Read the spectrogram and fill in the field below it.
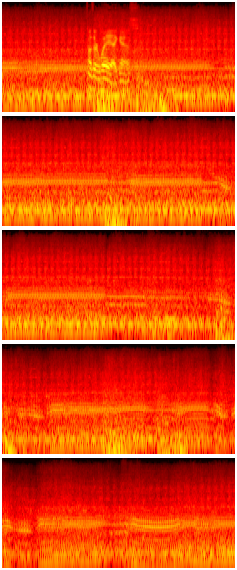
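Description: Tyres rumble over loose dirt and gravel.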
